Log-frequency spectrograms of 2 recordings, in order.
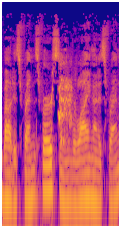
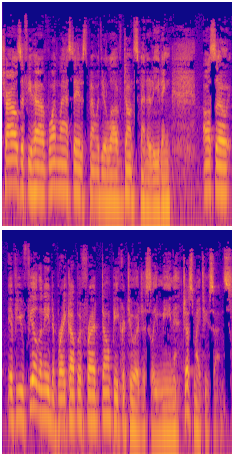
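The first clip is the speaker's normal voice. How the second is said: normal talking voice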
